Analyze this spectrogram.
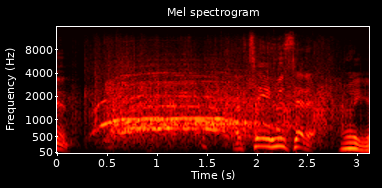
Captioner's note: loud cheers and applause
